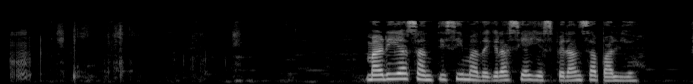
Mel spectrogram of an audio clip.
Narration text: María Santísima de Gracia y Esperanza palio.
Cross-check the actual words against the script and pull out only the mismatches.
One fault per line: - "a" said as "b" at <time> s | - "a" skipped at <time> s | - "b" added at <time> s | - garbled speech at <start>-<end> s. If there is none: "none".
none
